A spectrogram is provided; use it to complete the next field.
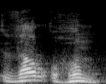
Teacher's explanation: रा साकिन हो माक़बल हर्फ पर ज़बर या पेश हो तो रा साकिन को पुर पढ़ते हैं, ज़ेर हो तो बारीक करके पढ़ा जाता है।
